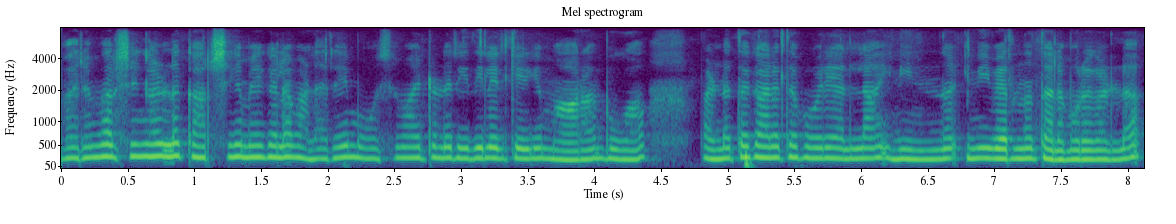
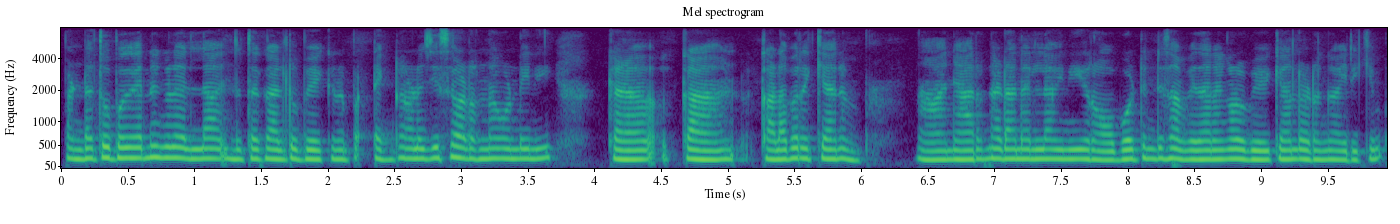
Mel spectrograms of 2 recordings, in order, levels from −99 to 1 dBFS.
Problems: low volume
